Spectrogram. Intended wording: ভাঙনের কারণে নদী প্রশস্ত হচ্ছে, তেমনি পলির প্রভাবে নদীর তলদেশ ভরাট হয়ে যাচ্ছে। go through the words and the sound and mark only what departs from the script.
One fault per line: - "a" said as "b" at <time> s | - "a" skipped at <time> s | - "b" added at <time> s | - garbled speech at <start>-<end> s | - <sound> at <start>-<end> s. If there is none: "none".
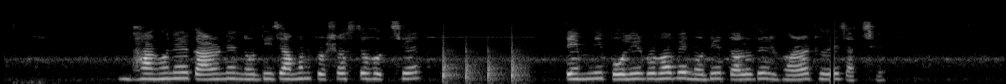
- "যেমন" added at 2.7 s
- thud at 4.4-5.3 s
- dropout at 8.3-8.3 s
